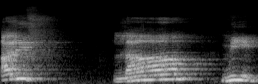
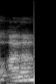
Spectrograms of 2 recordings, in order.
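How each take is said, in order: First: Each letter name is said separately. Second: The letters are joined into one word. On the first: The speaker calls it right. "अलग अलग" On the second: The speaker calls it wrong. "इसको अलम नहीं पढ़ते"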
